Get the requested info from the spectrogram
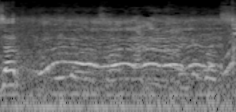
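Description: A person's voice holding one long drawn-out sound for about a second and a half, over the steady low rumble of a running bus heard from inside the cabin.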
